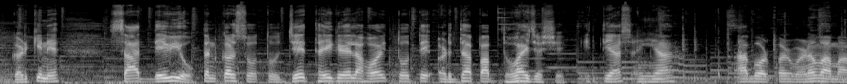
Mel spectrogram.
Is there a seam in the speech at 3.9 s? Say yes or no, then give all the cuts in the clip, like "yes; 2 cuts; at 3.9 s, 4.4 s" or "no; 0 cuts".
no; 2 cuts; at 2.0 s, 5.8 s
